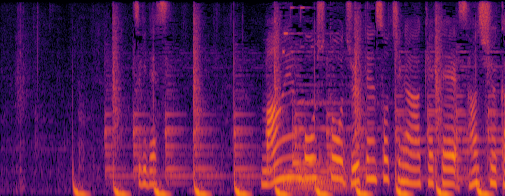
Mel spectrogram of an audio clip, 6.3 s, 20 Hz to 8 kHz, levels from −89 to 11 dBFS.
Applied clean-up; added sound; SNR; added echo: none; none; none; none.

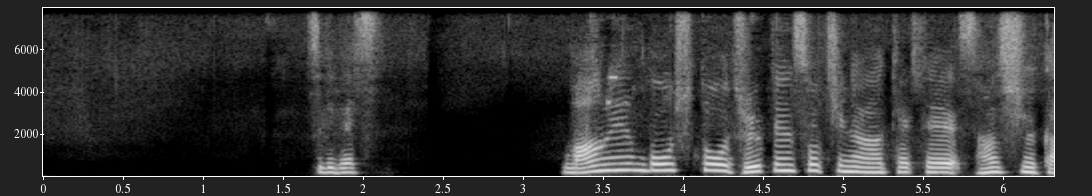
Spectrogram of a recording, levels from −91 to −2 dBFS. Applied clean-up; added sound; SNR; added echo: neural mask model Resemble Enhance denoiser.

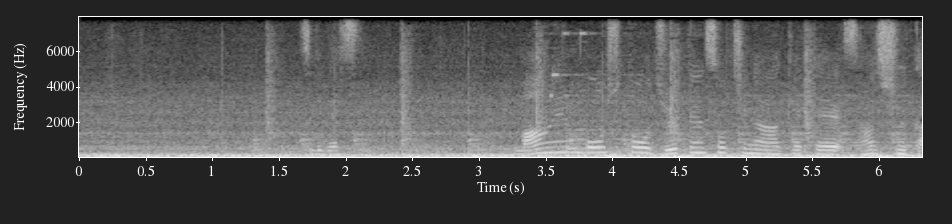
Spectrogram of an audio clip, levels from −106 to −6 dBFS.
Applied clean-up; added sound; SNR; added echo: none; Mechanisms; -2 dB; none.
